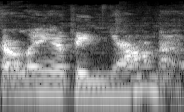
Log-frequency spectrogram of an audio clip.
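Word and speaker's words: Alaya-Vijñāna: I can't even spell it, so... Oh, you got an Alea Vignana. Actually, it's Alea Vignana system.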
